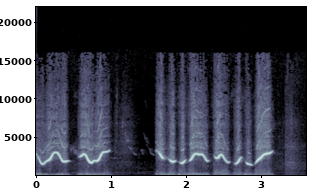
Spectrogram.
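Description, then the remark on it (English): A person whistles a warbling bird call, calling back to a bird: two short swooping phrases, a pause, then a longer run of rising and falling high whistles over a low rumbling background. “Do you hear that bird? That bird is amazing.”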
